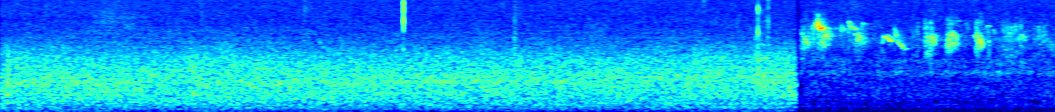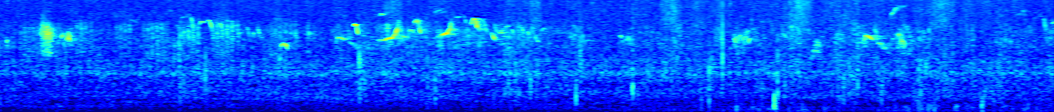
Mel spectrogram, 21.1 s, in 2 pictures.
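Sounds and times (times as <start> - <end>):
small birds chirping: 8.0 - 21.0.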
